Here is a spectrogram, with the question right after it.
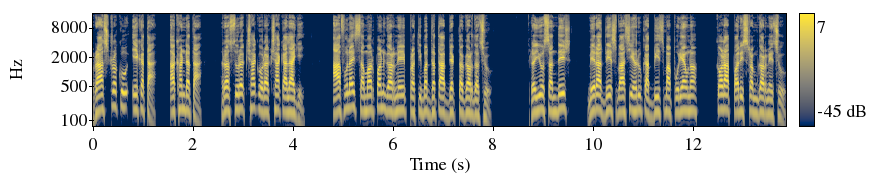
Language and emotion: Nepali, neutral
